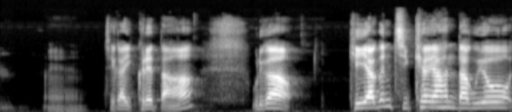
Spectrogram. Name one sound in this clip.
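A man lectures with animation through a microphone.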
